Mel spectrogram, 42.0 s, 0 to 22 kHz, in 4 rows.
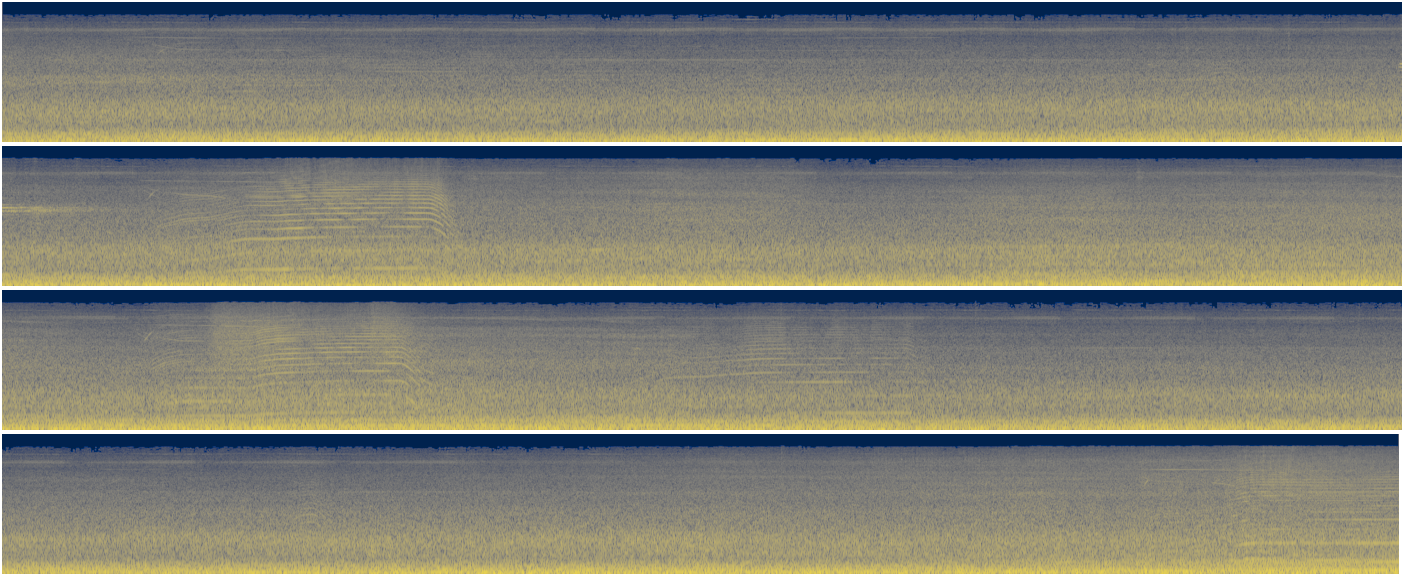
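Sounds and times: distant traffic rumble: 9.8s - 32.5s
small electric motor whining: 10.5s - 16.8s, 21.6s - 29.4s, 38.9s - 41.9s.

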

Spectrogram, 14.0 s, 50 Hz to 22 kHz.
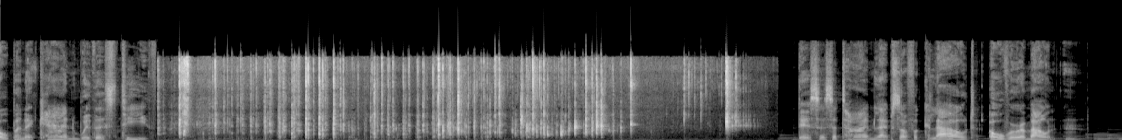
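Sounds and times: teeth scraping drink can: 2.0s - 9.5s
can fizzing: 2.0s - 9.6s.

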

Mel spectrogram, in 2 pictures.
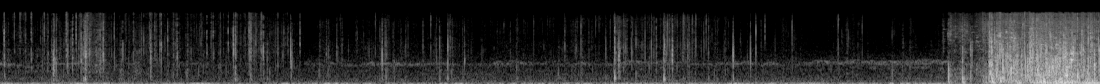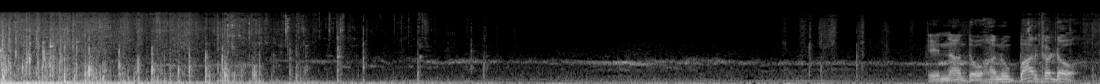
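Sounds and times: bricks clattering and tumbling: 0.0s - 7.8s, 9.4s - 16.0s
brick wall crashing: 9.4s - 15.8s
low rumble: 11.4s - 18.7s.

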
